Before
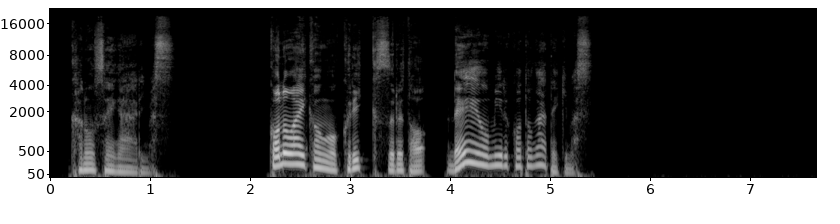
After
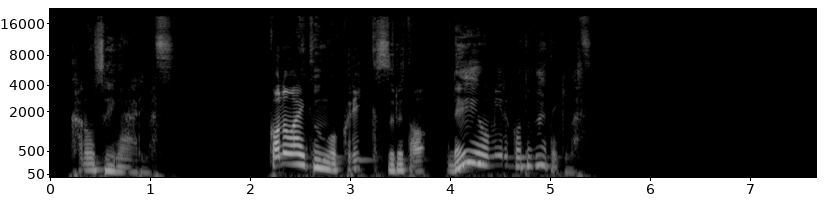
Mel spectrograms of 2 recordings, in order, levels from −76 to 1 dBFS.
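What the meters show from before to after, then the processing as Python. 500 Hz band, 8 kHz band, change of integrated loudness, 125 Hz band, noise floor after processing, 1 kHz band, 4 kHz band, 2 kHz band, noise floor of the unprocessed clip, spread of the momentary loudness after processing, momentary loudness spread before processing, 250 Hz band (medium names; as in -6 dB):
-10.0 dB, -5.0 dB, -8.5 dB, -9.5 dB, under -85 dBFS, -7.0 dB, -8.0 dB, -9.0 dB, under -85 dBFS, 14 LU, 14 LU, -10.5 dB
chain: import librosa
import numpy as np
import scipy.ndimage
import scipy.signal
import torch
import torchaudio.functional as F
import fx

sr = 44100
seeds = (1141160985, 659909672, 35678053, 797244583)

y = fx.high_shelf(x, sr, hz=11000.0, db=10.0)
y = fx.hum_notches(y, sr, base_hz=60, count=6)
y = fx.stagger_phaser(y, sr, hz=1.4)
y = F.gain(torch.from_numpy(y), -6.0).numpy()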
